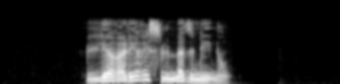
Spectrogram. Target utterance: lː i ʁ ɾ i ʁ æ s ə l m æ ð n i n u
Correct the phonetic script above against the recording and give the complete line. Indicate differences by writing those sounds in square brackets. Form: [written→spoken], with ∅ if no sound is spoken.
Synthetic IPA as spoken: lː i ʁ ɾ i ʁ [æ→i] s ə l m æ ð n i n u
